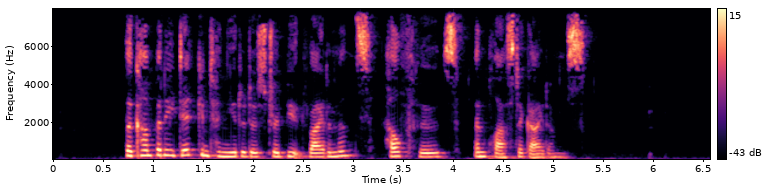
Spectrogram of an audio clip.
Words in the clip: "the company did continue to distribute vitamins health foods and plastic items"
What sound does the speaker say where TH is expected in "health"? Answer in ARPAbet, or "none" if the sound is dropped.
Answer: TH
